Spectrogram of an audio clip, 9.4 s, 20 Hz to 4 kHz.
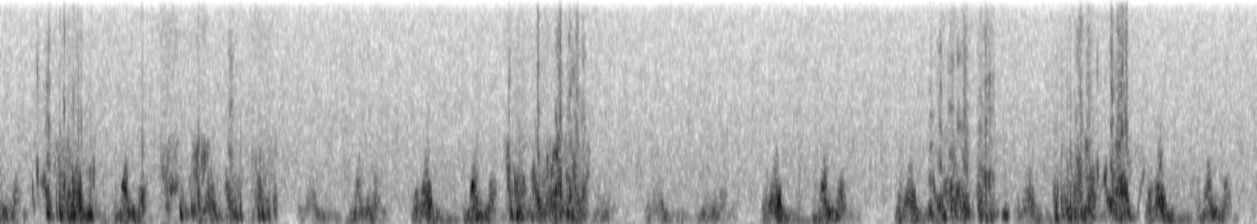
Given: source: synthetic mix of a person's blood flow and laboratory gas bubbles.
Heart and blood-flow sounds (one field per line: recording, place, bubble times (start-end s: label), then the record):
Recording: Doppler ultrasound of blood flow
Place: precordium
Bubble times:
0.22-0.75 s: bubbles
1.05-1.11 s: bubbles
1.20-1.59 s: bubbles
1.68-2.10 s: bubbles
3.77-4.43 s: bubbles
6.96-7.60 s: bubbles
7.87-8.62 s: bubbles
From the record:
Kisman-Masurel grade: 332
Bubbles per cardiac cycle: rolling drumbeat, 9 or more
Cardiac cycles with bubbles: 50 to 99%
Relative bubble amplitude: moderate (0.250 to 0.450)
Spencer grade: 3 (all of the cardiac periods contain showers or single bubble signals, but not dominating or overriding the cardiac motion signals)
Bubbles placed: only in the low amplitude regions of the cardiac cycle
